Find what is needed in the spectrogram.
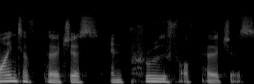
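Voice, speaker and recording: An ordinary speaking voice talks at a fairly slow pace with ordinary pitch variation. The recording is very clean with a silent background, dry and close with no echo. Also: man. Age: 50s. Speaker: futurist, author and talk show host. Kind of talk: interview.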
